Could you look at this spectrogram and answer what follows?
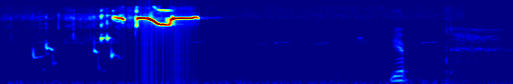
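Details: Brown-headed cowbird (Molothrus ater), a blackbird songbird and nest parasite, sings a few liquid, bubbling gurgles like water droplets running into one thin, piercing high whistle; a brief low voice follows.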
